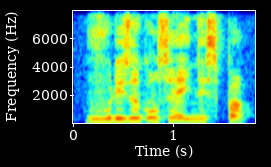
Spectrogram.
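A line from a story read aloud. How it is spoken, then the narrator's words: Rough voice. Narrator (French): dit-il enfin d'une voix rude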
